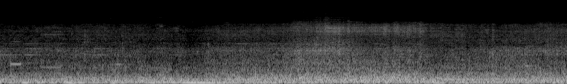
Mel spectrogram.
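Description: Military freight train rolling past, a steady rumble of railcars on the rails.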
